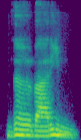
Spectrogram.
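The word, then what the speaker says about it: דְּבָרִים: Esto quiere decir que se transcribe y se pronuncia como una E muy ligera. Devarim.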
